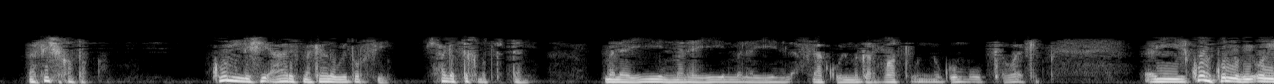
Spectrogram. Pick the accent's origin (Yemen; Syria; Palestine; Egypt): Egypt; انا مصري منتمي للتراب بتاع مصر،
